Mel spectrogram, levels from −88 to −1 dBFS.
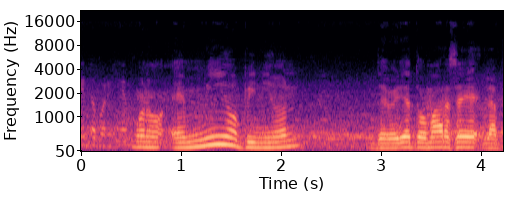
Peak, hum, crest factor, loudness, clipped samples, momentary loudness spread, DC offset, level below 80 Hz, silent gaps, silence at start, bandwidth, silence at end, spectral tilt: -2 dBFS; none; 14 dB; -17 LUFS; under 0.1%; 15 LU; under 0.1%; -54 dBFS; none; 0 s; 6.4 kHz; 0 s; -10.5 dB/octave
